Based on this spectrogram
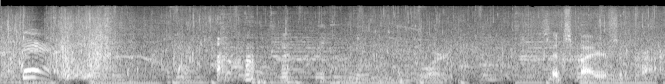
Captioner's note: laughing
